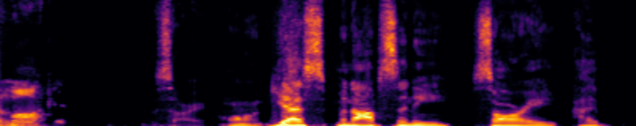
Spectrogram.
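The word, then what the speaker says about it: monopsony: My chat is like giving me for saying monopsiny and monopsy instead of monopsin.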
